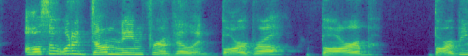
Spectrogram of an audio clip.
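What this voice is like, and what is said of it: Usual voice. Nothing is said of it.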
